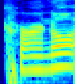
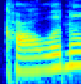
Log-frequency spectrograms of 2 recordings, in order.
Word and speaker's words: colonel: fourth grade teacher when I had to read kernel out loud and I pronounced it colonal and she was like no that's colel I was like there's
